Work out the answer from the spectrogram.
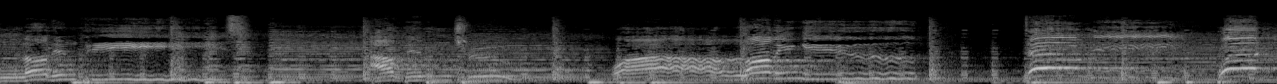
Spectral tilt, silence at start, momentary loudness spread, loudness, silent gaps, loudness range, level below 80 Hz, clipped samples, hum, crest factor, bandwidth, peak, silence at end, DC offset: -4.5 dB/octave; 0 s; 12 LU; -25 LUFS; none; 3 LU; -44 dBFS; under 0.1%; none; 16 dB; 11 kHz; -10 dBFS; 0 s; under 0.1%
